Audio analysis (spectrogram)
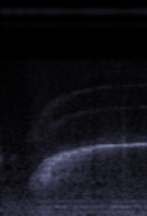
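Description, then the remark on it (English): An emergency vehicle siren rises in pitch and then holds a steady wail beneath a low rumble of background noise. “I mean, as the sirens go off in the background behind you.”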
